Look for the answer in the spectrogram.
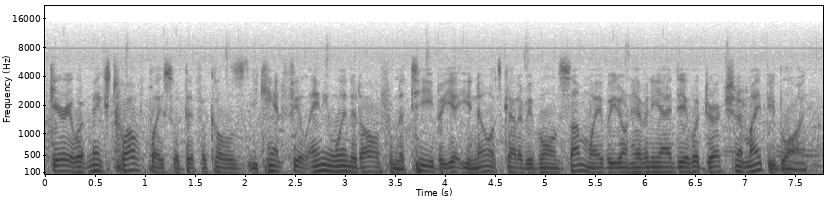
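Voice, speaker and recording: A man gives golf commentary as an on-course analyst. His voice sits fairly low and his delivery is plain and conversational, with clear outdoor noise behind him. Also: quick pace, few pauses. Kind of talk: explanatory sports commentary.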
